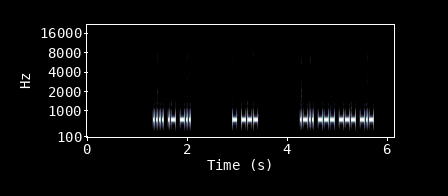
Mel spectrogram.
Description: Morse code, heard as a keyed tone, about 37 wpm, 700 Hz. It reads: HAD TO LOOK
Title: 4x Word-Spacing - Sentences from Top 100 Words - 40wpm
